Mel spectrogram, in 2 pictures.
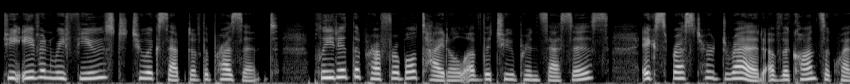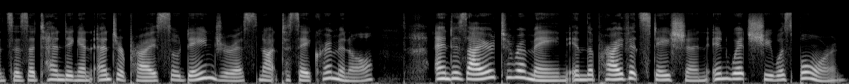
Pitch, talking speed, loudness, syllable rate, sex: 230 Hz, 155 wpm, -19 LUFS, 4.9 syllables/s, female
